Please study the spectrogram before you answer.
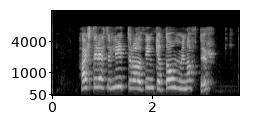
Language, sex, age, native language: Icelandic, male, 11, Icelandic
